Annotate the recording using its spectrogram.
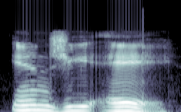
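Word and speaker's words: င: So this NGA is going to sound like nga.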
